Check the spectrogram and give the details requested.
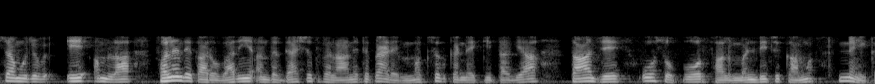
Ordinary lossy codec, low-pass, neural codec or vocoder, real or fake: none; 3.6 kHz; codec, 44.1 kHz, 7.8 kbps, DAC; fake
